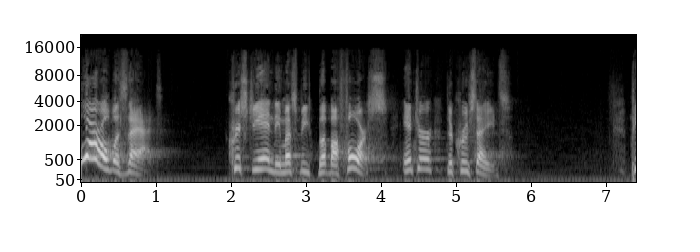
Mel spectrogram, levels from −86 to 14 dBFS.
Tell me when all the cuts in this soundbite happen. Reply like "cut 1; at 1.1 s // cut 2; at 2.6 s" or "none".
cut 1; at 1.9 s // cut 2; at 3.0 s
